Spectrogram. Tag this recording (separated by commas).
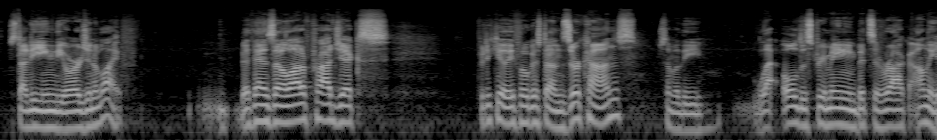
Speech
